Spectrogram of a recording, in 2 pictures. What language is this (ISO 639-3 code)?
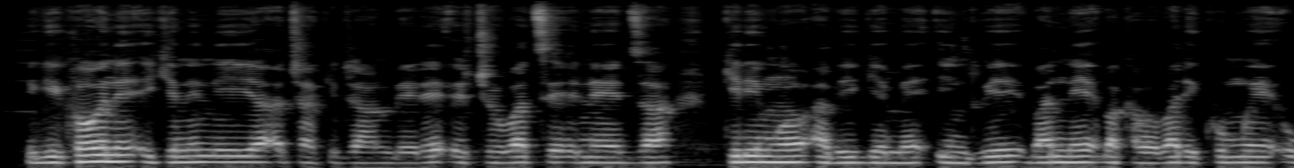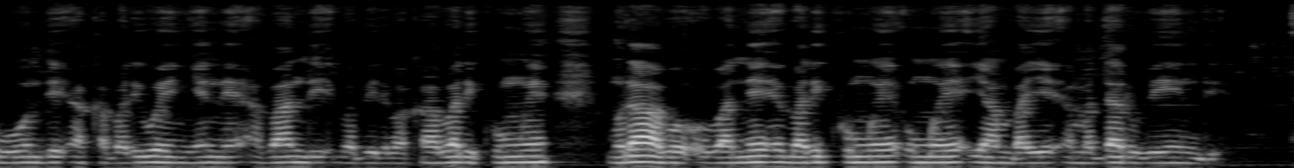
run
